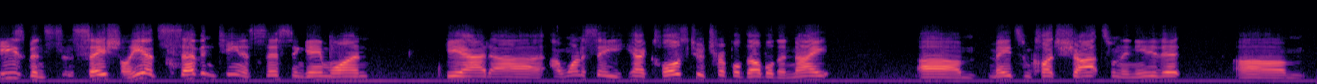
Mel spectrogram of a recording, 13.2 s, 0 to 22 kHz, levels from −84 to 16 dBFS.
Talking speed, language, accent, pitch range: 165 wpm, English, American, 120-155 Hz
